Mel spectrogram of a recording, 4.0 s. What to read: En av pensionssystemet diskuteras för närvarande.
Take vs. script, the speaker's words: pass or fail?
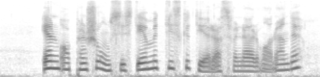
pass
